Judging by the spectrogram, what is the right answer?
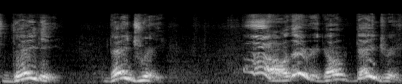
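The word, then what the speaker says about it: Deidre: This is Deity? Huh, a realtor, huh? My name is D-E-I-D. Deity? I pronounce Deity. Daedry.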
